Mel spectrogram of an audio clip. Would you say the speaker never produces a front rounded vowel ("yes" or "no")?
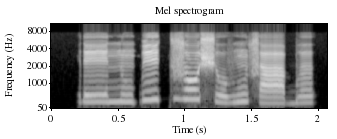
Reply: yes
